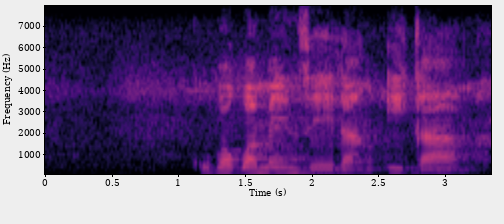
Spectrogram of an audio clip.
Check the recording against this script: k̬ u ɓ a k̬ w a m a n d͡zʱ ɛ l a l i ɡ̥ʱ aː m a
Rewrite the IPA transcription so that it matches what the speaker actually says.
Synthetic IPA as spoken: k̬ u ɓ a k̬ w a m ɛ n d͡zʱ ɛ l a i ɡ̥ʱ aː m a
